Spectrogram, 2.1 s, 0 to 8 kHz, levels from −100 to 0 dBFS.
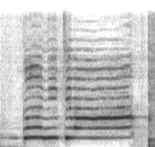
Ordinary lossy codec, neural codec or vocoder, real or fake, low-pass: none; codec, 32 kHz, 1.9 kbps, SNAC; fake; 7.2 kHz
